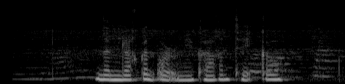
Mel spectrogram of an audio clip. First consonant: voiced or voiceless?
voiced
